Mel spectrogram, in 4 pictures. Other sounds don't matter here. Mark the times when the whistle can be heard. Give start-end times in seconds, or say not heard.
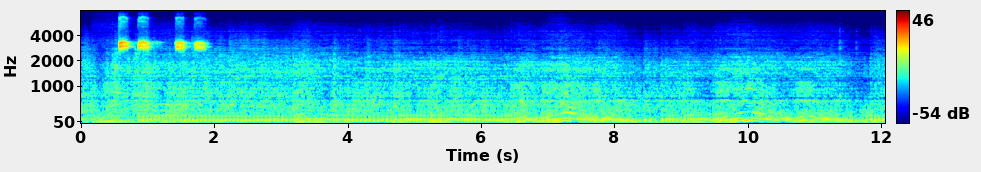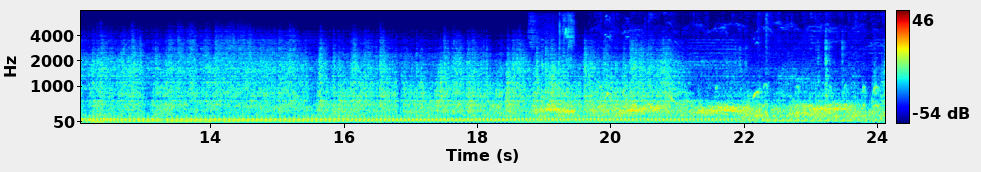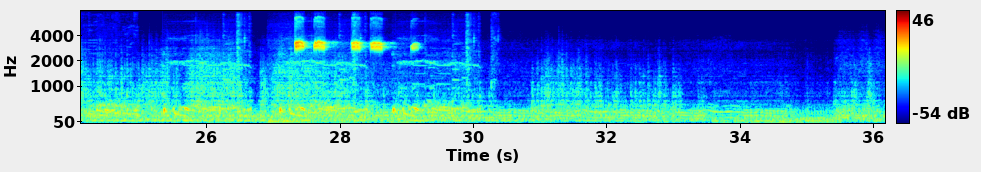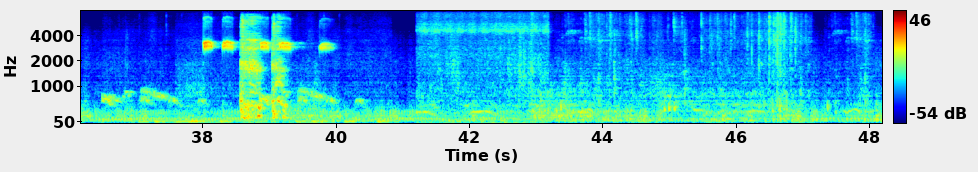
0.1-1.9, 26.9-29.2, 37.6-40.0.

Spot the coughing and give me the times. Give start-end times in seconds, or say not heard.
38.5-39.3.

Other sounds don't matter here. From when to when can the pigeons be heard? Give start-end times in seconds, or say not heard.
18.8-30.4, 36.5-48.1.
